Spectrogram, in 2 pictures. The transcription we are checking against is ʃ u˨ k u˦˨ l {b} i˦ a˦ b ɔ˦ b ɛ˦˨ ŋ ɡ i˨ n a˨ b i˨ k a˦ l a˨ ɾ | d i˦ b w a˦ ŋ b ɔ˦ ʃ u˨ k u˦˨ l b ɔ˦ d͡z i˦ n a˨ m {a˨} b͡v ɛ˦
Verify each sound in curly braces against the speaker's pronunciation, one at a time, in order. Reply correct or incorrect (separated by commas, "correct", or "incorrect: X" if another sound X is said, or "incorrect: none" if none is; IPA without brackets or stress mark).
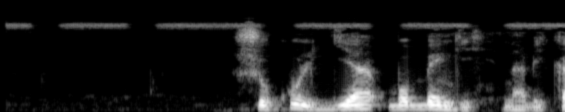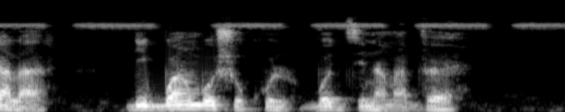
incorrect: ɡ, correct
